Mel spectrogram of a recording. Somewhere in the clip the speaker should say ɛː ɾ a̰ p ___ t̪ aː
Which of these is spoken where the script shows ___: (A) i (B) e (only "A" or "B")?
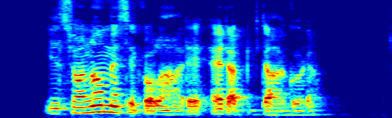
A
